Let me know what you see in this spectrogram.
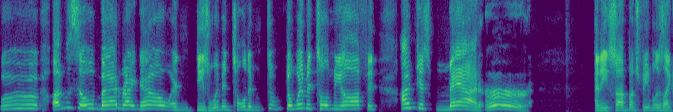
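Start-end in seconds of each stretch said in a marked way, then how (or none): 0.0-8.0 high, whiny crybaby voice, drawn out slowly; mock him as a sulking big baby; whiny mock tantrum. Streamer mocking the defendant's tantrum, high whiny crybaby voice. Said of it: "and he's just like".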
